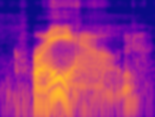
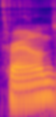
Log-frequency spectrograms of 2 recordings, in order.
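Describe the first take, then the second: First: The word is said like 'crayon'. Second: The word is said like 'crown'. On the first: The speaker calls it right. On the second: The speaker calls it wrong.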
